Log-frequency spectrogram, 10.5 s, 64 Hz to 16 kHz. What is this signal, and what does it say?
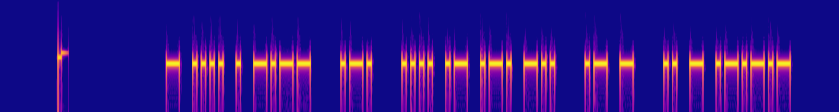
Morse code, heard as a keyed tone, about 22 wpm, 700 Hz. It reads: THEY R HARD AT IT.
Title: Sentences from Top 300 Words and Abbreviations 22wpm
